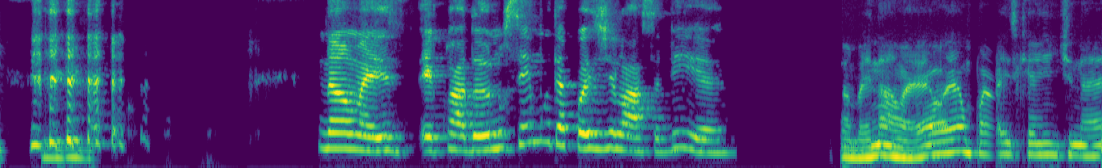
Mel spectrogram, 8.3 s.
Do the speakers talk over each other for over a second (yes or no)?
no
